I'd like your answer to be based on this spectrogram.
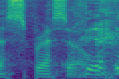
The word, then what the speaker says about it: espresso: The best was earlier when Dave offered our guest an espresso, and he said, "Oh, I would love an espresso." So that has now been solved, I think, as a conundrum which way to pronounce it.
